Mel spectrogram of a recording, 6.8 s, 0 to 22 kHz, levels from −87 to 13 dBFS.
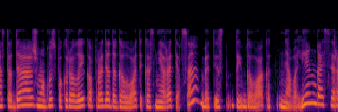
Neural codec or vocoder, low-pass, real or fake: none; 7.2 kHz; real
